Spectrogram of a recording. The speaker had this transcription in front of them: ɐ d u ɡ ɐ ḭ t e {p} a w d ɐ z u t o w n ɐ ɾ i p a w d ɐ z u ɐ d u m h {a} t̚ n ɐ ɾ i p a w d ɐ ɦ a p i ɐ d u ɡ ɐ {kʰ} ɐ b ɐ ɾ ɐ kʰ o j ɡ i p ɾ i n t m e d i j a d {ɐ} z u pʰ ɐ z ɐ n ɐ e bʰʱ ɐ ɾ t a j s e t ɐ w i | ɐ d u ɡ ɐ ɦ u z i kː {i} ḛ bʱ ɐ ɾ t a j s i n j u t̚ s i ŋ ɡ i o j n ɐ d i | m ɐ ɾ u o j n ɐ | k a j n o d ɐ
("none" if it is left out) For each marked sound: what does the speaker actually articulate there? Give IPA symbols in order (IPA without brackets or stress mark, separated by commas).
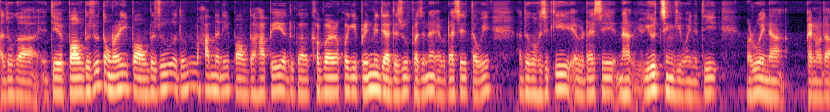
p, a, kʰ, ɐ, i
